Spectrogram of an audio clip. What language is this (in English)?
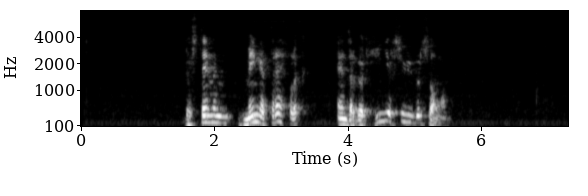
Western Frisian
